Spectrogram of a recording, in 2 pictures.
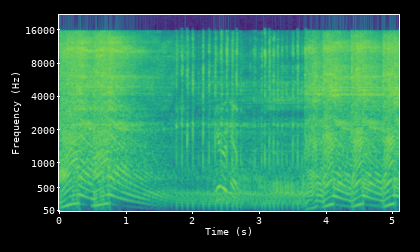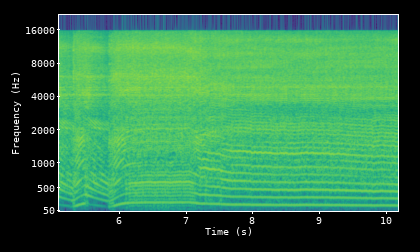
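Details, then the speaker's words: Makita 5600 (Dolmar-built) chainsaw with freshly sharpened chain: a few throttle blips, then a high steady even scream while cutting; pulls cleanly, cutting much nicer than the dull chain. "most definitely cutting a lot nicer now let's see the RPMs in the cut make sure we get it all squared away"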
